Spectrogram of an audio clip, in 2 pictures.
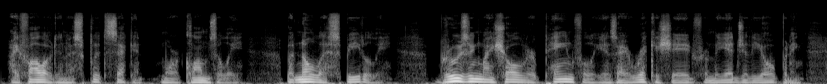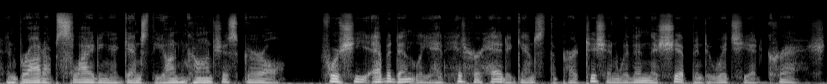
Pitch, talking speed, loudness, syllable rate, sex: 90 Hz, 185 wpm, -22 LUFS, 5.6 syllables/s, male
